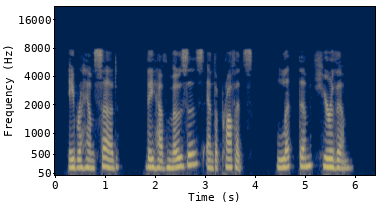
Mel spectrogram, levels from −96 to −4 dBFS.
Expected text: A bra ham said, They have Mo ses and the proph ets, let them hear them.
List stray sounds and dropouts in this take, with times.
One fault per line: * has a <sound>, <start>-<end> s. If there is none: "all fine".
all fine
